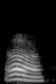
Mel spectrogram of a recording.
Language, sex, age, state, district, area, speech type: Assamese, female, 18-30, Assam, Udalguri, rural, conversation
